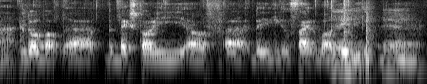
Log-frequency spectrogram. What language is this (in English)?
English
